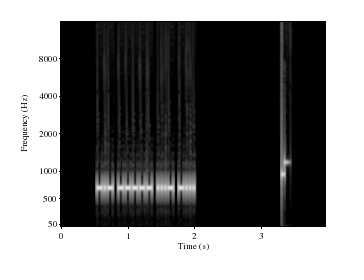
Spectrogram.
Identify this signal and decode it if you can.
Morse code, heard as a keyed tone, about 42 wpm, 700 Hz. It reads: K0VB
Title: USA Call Signs - 4 Characters - 3x Character Spacing - 45wpm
